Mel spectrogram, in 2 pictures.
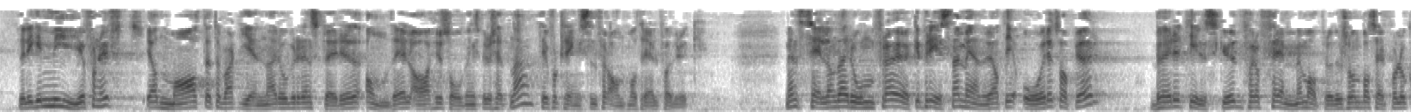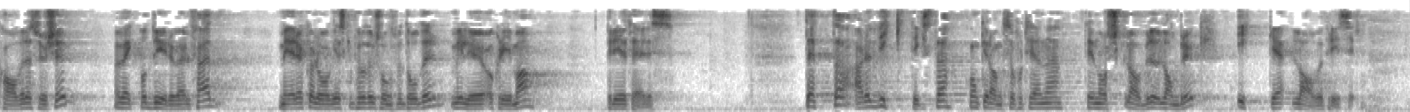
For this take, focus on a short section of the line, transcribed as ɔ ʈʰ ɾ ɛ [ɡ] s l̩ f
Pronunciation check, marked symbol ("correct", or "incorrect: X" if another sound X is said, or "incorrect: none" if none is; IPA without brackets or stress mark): incorrect: ŋ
